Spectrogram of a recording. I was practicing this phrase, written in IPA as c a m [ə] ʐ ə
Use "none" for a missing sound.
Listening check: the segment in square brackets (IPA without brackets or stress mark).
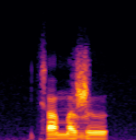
a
